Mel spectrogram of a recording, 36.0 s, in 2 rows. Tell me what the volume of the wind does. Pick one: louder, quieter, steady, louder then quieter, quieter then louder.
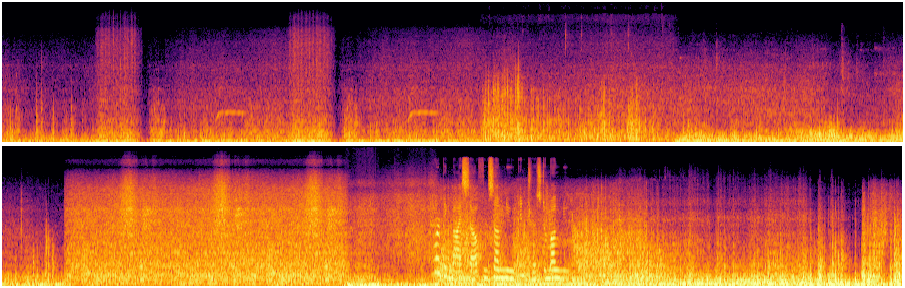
louder.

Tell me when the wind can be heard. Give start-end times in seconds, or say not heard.
0.0-35.9.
